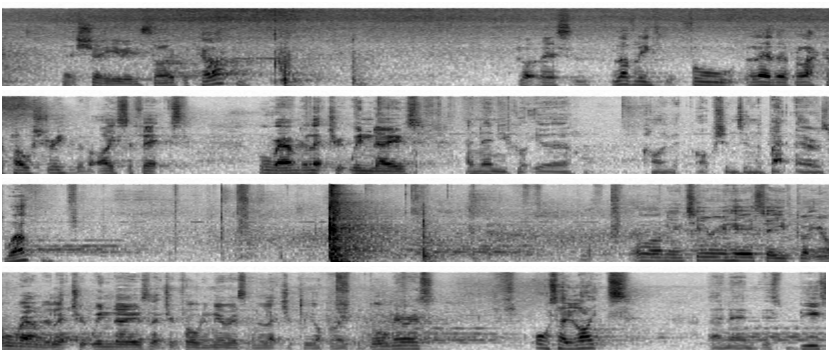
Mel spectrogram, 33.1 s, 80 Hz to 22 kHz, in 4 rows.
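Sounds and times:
faint room hiss: 0.0s - 33.0s
car door opening thump: 19.8s - 21.0s.

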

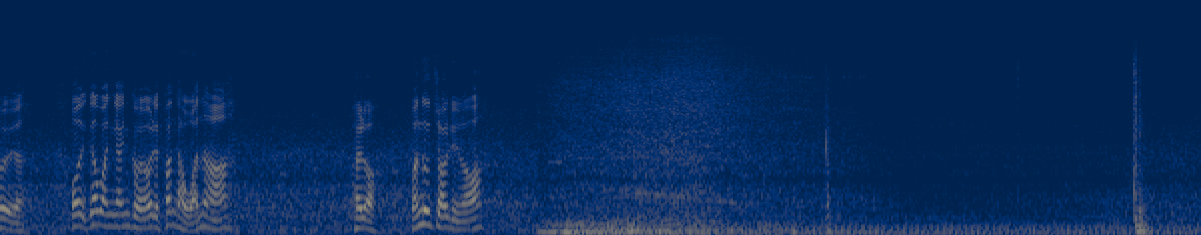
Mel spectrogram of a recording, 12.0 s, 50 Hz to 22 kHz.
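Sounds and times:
road noise: 0.0s - 12.0s
car engine running: 5.4s - 12.0s.

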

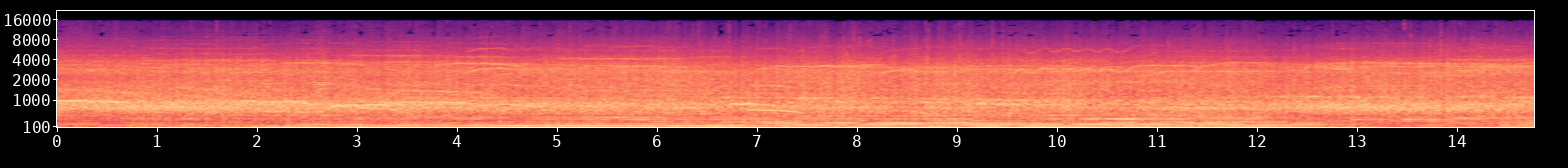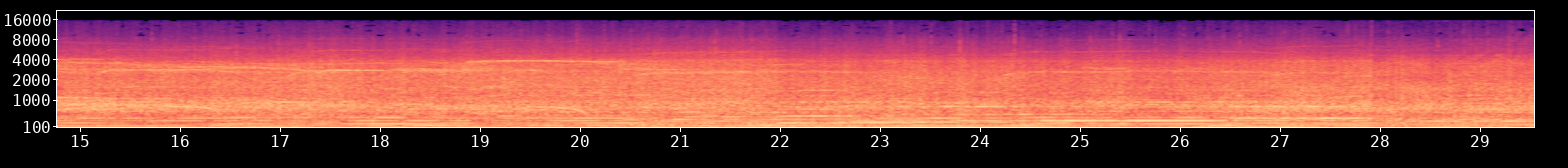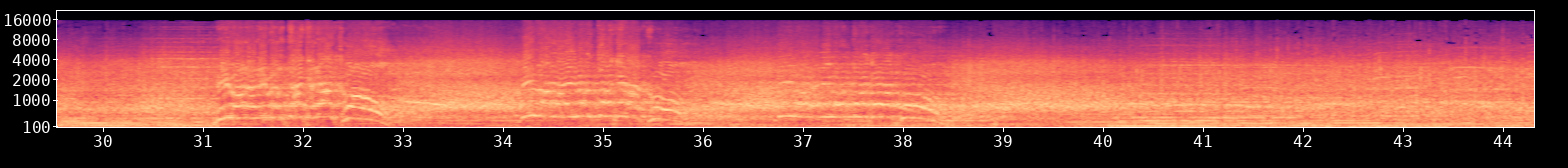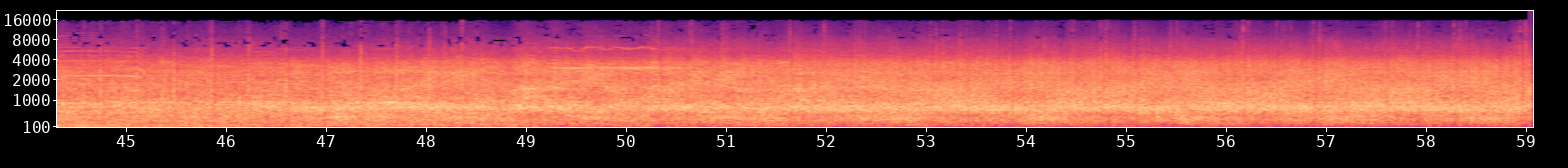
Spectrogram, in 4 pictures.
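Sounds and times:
music playing: 0.0s - 51.0s
crowd cheering and whooping: 0.0s - 59.0s.

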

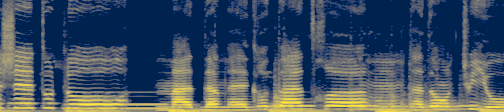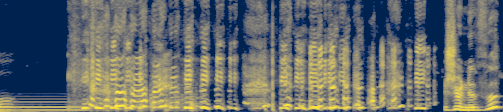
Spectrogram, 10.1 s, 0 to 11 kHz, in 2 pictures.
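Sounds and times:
cartoon children giggling: 5.7s - 9.5s.

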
